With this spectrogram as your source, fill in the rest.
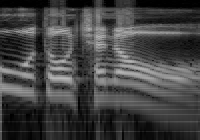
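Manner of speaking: badly done north-central US Minnesota accent. Showing the others a bad north central accent. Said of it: "It's sort of like all".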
